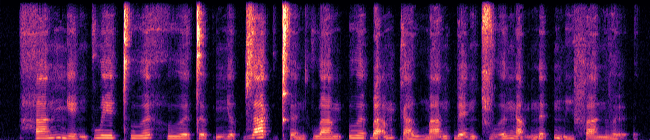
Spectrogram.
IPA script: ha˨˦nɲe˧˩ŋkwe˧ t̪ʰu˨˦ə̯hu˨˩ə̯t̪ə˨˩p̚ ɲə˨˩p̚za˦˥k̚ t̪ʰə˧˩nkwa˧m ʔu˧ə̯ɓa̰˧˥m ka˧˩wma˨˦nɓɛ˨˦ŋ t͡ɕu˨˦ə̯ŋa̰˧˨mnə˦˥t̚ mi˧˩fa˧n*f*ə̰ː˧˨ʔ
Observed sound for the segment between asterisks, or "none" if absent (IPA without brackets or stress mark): v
